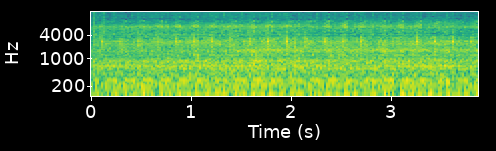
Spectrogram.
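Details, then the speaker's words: Porsche Cayenne Turbo at idle with the drive belt removed: steady even patter, constant whine gone; pulleys, water pump, alternator pulley and PDCC pump now being checked as the source. "So the whining noise has stopped already. So there's no more whining noise now."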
